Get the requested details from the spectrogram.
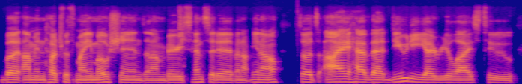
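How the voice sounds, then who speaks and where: Low smooth-voiced man in his thirties. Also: normal speed, dry recording, clean studio sound. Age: 30s. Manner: calm, reflective, frequent affirmations. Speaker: podcast host, naturopathic doctor. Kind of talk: casual interview chat.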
